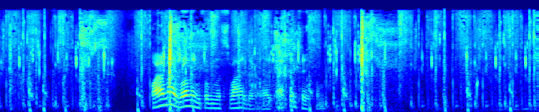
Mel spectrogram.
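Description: A spider hisses close by.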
